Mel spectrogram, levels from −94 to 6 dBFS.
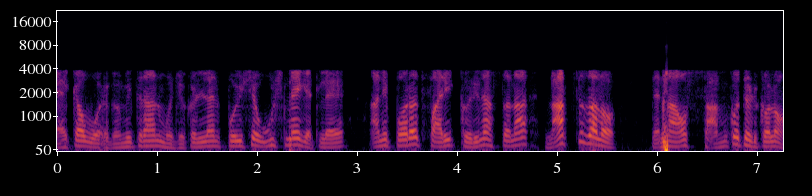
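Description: A speech clip carried through the GSM full-rate codec, whose pulse-driven vocal-tract model leaves a gravelly buzz consistent with 13 kbps coding; a spectrogram shows nothing above 4 kHz. GSM bit errors cause brief squawks and gargles at 0.41–0.53 s (before "म्हजेकडल्यान पयशे"), 2.32–2.37 s (before "घेतले आनी परत फारीक") and 6.01–6.12 s (after "फारीक करीनासतना नाच्च जालो"). Corrupted filter, pitch and gain values show up as smeared spectral bursts and sudden waveform spikes.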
